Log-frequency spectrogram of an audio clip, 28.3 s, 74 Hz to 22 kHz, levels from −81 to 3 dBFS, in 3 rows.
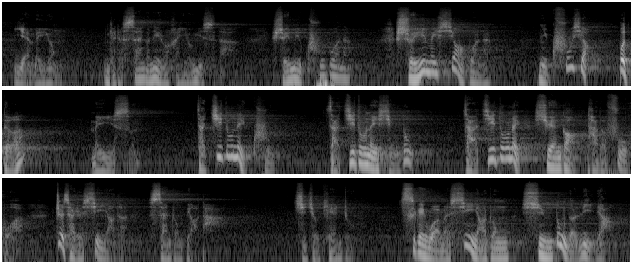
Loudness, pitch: -33 LUFS, 110 Hz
